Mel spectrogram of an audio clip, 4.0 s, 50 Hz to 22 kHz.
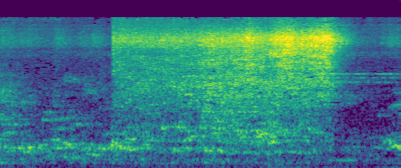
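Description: Steam hissing from a 500-litre pressure cooker: a loud rush of steam starts about a second in, holds for about two seconds, and stops near the end.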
